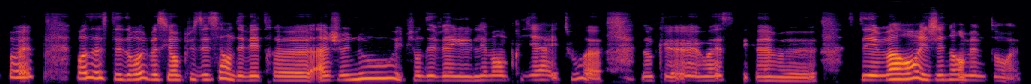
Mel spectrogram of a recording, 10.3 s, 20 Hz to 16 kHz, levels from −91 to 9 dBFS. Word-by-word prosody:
Ouais. 305 -1 0 0.4
Bon 260 +1 +4
ça 275 -2 +3
c'était 225 -5 -5
drôle 220 +6 +2
parce 215 -3 -1
qu'en 205 -1 +2
plus 225 +2 -8
de 210 +1 -2
ça 235 +6 0
on 240 - +4
devait 185 -2 -1
être, 185 - -7
heu, 175 -1 +1
à - - +2
genoux 255 +8 +1
et 235 - -6
puis - - -16
on 190 - -4
devait, 180 -1 -2
les 180 +2 -4
mains 195 +1 -3
en 195 0 -3
prière 205 +2 -6
et - - -8
tout 245 +3 -9
heu. - - -1 0.4
Donc, 175 0 -9
heu, 175 +2 -2
ouais, 175 +2 -2
c'était 270 - -16
quand 170 - -5
même, 170 -1 -2
heu, 155 0 -6 0.3
c'était 200 -1 +1
marrant 230 +6 +9
et 225 - +4
gênant 205 +1 -1
en - - 0
même 195 -2 -4
temps, 165 -2 -10
ouais. - - -11
200 Hz, 245 wpm, -23 LUFS, 180-230 Hz, 0.4 s, marrant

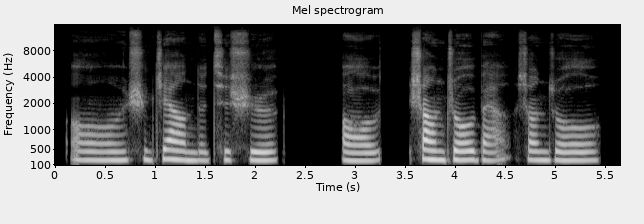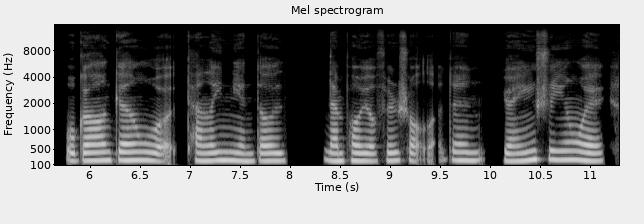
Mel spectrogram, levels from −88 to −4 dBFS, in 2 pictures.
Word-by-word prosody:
嗯， 215 0 -1
是 230 0 -3
这 220 +3 -2
样 225 -3 +4
的， 210 0 -4
其 220 +1 -5
实， 215 -1 0 0.6
呃， 200 -1 +1 0.3
上 230 -2 +5
周 225 0 +4
吧， 215 +3 -4
上 220 -2 -1
周 210 0 0 0.3
我 195 - -1
刚 200 +1 +2
刚 210 +1 +3
跟 215 0 +2
我 195 -2 0
谈 200 -2 -2
了 200 +1 +2
1 210 - +1
年 200 -3 +1
的 195 0 0 0.4
男 195 -4 0
朋 200 0 +1
友 190 -1 0
分 200 +1 -2
手 200 -2 -4
了。 - - -11
但 210 -1 -1 0.2
原 195 -1 0
因 215 +3 +1
是 235 0 -3
因 225 0 +1
为 200 -2 +2
210 Hz, 180 characters per minute, -25 LUFS, 200-220 Hz, 0.6 s, 上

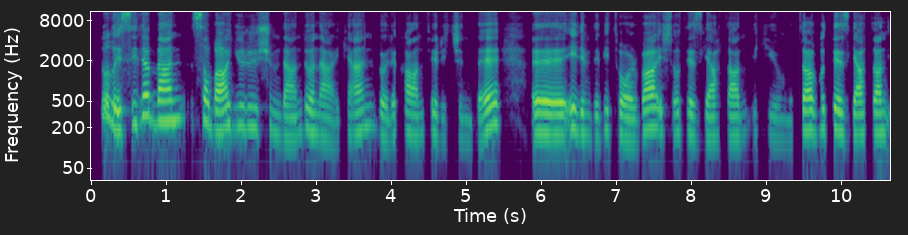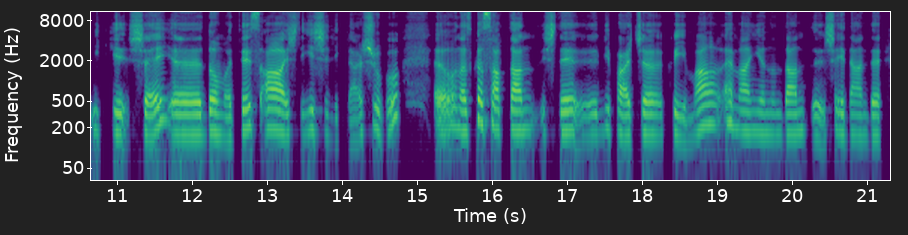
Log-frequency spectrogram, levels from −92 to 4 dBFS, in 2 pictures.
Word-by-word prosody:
Dolayısıyla 230 +10 +3
ben 255 +2 +4
sabah 210 -5 +4
yürüyüşümden 180 -8 -6
dönerken, 165 - -5
böyle 145 +1 -4
kan 160 -3 -4
ter 165 -2 -8
içinde, 140 - -1 0.4
eee, 485 -1 +7
elimde 160 -6 -3
bir 185 - -8
torba; 165 +3 +2
işte 180 - -7
o 170 - -5
tezgahtan 150 0 -4
2 165 -1 -25
yumurta, 145 +6 0
bu 190 - -5
tezgahtan 170 -2 0
2 175 -2 -6
şey, 245 +12 +1
eee, 160 0 +2
domates; 175 +4 0
a, 185 -2 +5
işte 160 0 -7
yeşillikler, 160 -7 -7
şu 185 +1 +1
bu, 290 +3 -3 0.5
eee; - - +2
ondan - - -2
sonra 175 -1 +2
kasaptan 190 -5 +3
işte, 175 0 -3 0.4
ııı, 160 +2 -10
bir 195 - -9
parça 160 -2 0
kıyma 170 - -2
hemen 180 -6 -2
yanından; 165 0 -4
ııı, 140 -4 -7
şeyden 160 -3 -5
de, 155 -1 -1
170 Hz, 120 wpm, -24 LUFS, 155-190 Hz, 0.5 s, eee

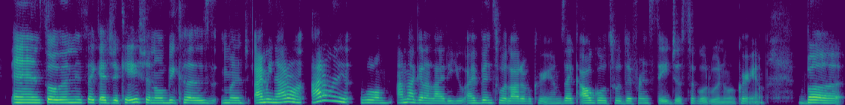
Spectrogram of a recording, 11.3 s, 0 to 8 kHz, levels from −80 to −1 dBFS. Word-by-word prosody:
and 210 -1 +4
so 210 -1 +6
then 210 +1 +3
it's 210 +1 -3
like 210 -2 +3
educational 195 +1 +2
because 190 -1 0
much 190 -2 -2
I 200 +2 +5
mean, 235 -1 +3
I 230 +3 +3
don't 245 -5 +2
I 300 - +6
don't 370 +2 -1
really 285 -8 0
well, 200 -2 -1
I'm 205 +2 -1
not 230 -2 0
gonna 195 -2 0
lie 175 -1 -2
to 170 - -6
you. 175 +1 -9
I've 180 0 -3
been 195 -1 -1
to 185 -2 -3
a - - +1
lot 170 0 0
of 170 - -3
aquariums, 165 0 -10
like 175 -1 -1
I'll 185 +1 +4
go 185 -1 -2
to 180 +1 -8
a - - -5
different 175 0 -6
state 85 - -6
just 85 -1 -8
to - - -8
go 85 +1 -7
to 85 +1 -10
a 85 - -8
new 85 0 -10
aquarium, 85 - -8 0.5
but 185 0 +3
190 Hz, 235 wpm, -26 LUFS, 175-210 Hz, 0.5 s, so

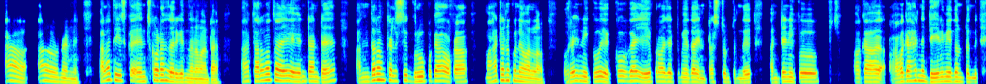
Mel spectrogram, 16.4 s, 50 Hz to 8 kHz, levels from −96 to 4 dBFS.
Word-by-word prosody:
ఆ! - - -3 0.5
అవునండి. 145 -9 -2 0.4
అలా 195 +5 +3
తీసుకో 185 -1 0 0.2
ఎంచుకోవడం 185 +4 +2
జరిగిందనమాట. 130 -6 0 0.6
ఆ - - -4
తర్వాత 195 +5 +2 0.4
ఏంటంటే, 155 -2 0 0.5
అందరం 190 +9 +3
కలిసి 175 0 +1
గ్రూప్‌గా 165 +2 +1 0.2
ఒక 145 - -4 0.5
మాట 165 +5 -3
అనుకునే 180 -3 0
వాళ్ళం. 125 -5 0 0.4
"ఒరేయ్, 160 +3 0
నీకు 150 0 -2 0.2
ఎక్కువగా 170 +3 -1 0.2
ఏ - - +4 0.2
ప్రాజెక్ట్ 150 -2 -1
మీద 145 0 -3
ఇంట్రెస్ట్ 140 +4 -5
ఉంటుంది? 130 -1 -4 0.4
అంటే 135 +4 -2
నీకు 150 +1 0 0.9
ఒక 145 - -7 0.5
అవగాహన 170 +5 +1
దేని 145 +3 +3
మీద 155 -1 0
ఉంటుంది?" 140 -1 -5
155 Hz, 115 wpm, -25 LUFS, 140-170 Hz, 0.9 s, ఏ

